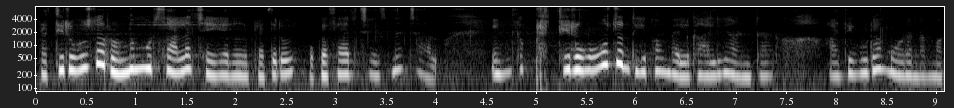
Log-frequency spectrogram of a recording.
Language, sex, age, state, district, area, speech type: Telugu, female, 18-30, Telangana, Hyderabad, urban, spontaneous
